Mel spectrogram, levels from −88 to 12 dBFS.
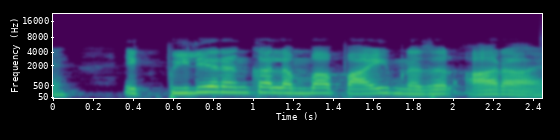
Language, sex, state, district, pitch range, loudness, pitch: Hindi, male, Jharkhand, Ranchi, 160-200 Hz, -15 LUFS, 180 Hz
